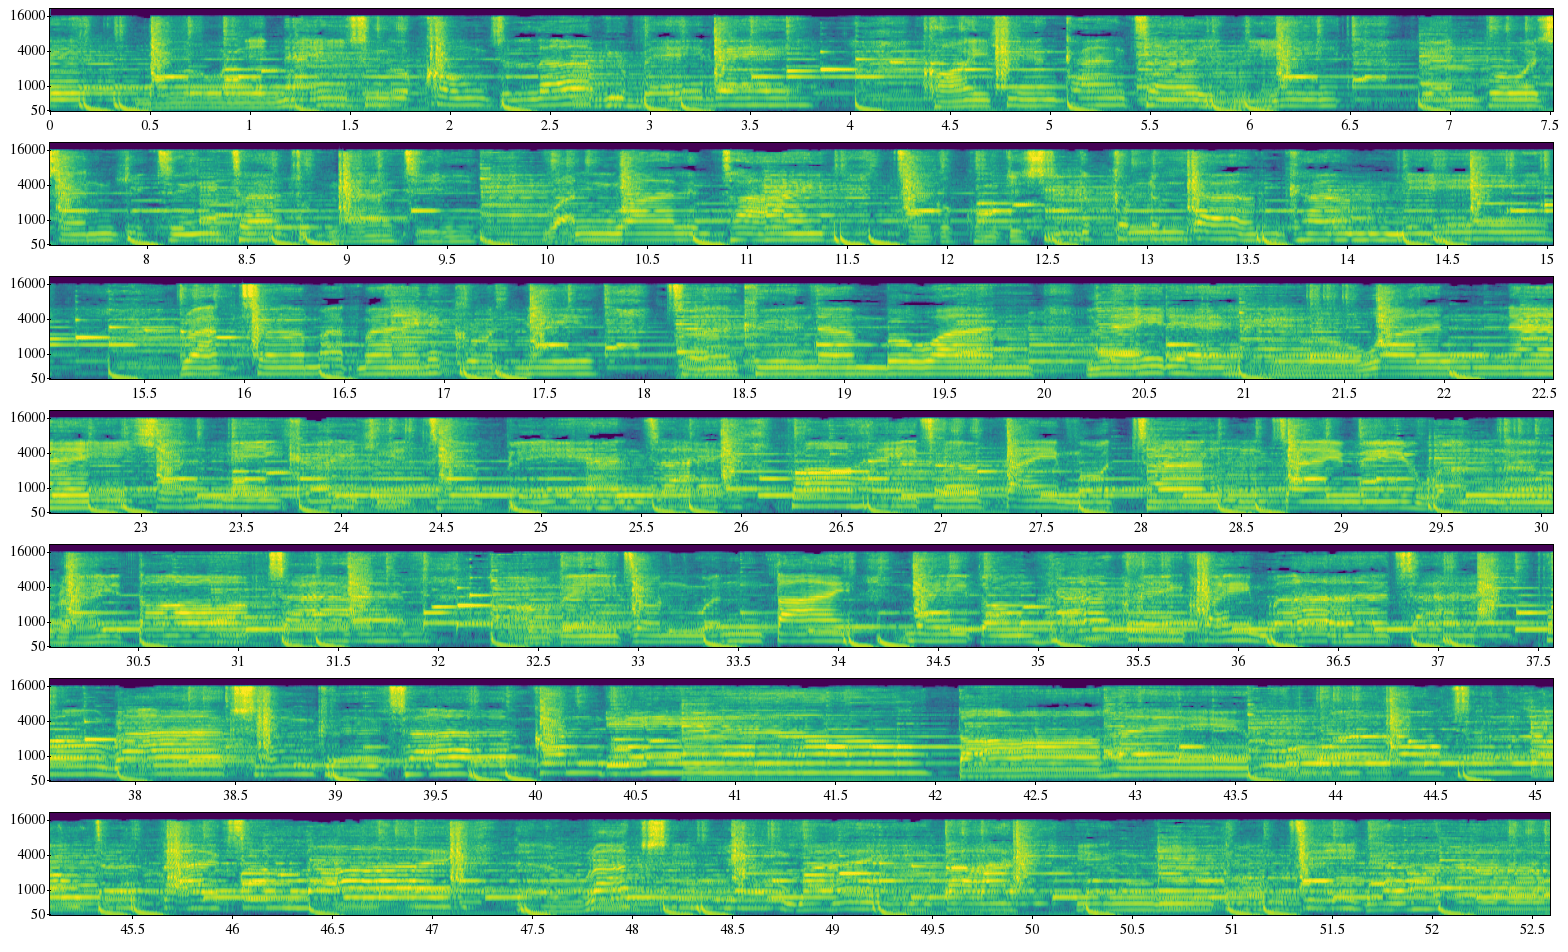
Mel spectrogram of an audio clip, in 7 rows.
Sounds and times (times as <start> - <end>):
Music: 0.0 - 52.5.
